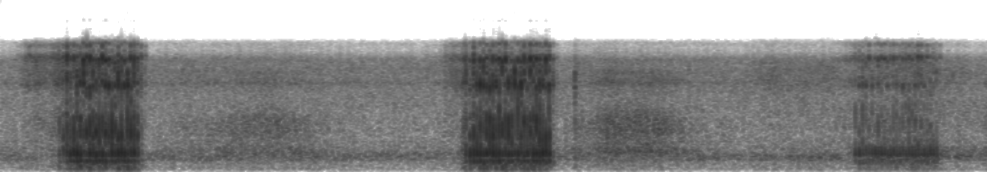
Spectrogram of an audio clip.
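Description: A Bloodhound snores with loud, raspy, broadband breaths spaced about four seconds apart.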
